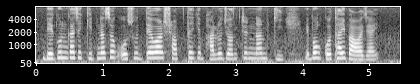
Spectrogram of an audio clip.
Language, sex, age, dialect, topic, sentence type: Bengali, male, 18-24, Western, agriculture, question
